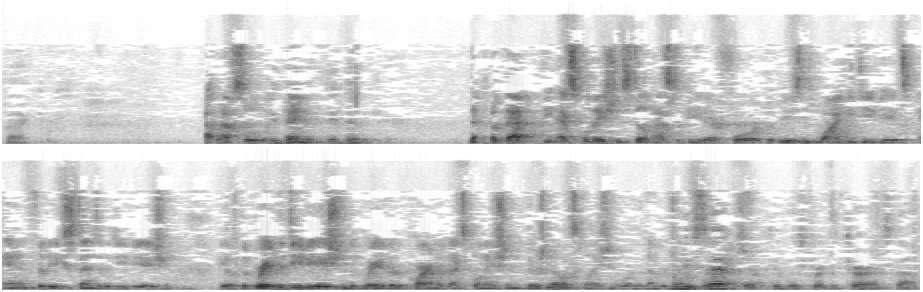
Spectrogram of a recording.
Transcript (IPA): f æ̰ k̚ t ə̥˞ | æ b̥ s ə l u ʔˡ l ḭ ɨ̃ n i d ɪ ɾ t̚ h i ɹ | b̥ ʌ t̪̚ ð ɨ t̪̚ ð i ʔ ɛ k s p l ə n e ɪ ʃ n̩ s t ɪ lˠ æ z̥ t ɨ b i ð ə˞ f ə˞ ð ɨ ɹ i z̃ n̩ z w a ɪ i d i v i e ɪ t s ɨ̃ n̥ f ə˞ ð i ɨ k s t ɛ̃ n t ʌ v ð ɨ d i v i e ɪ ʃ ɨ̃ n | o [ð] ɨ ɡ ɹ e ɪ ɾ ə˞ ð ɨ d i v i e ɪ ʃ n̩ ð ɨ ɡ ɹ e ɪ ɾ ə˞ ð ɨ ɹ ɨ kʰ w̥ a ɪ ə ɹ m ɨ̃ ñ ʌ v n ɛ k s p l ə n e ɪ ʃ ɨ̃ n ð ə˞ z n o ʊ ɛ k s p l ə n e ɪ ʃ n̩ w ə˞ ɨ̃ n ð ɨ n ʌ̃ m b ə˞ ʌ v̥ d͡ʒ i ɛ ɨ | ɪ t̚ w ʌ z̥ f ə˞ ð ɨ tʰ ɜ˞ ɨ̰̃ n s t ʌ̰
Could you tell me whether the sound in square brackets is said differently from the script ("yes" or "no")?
no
